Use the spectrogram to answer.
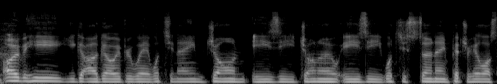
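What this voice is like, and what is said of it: Australian accent. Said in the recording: “as you can probably tell by my accent, I'm from Australia.”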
